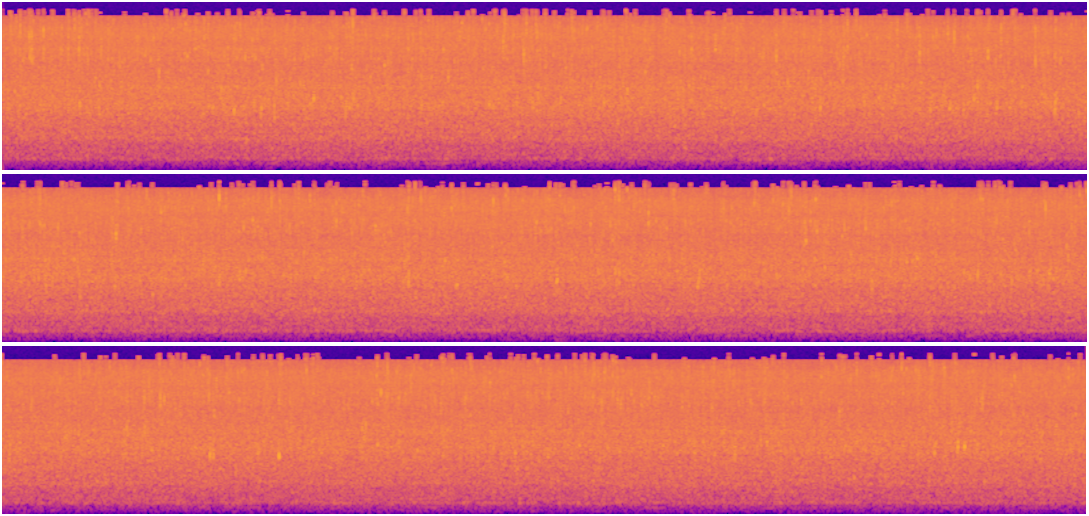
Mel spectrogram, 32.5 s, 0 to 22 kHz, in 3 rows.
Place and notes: Simpson Lake Spillway, Valley Park, Missouri, USA - Simpson Lake Spillway
Simpson Lake Spillway. Recording of Simpson Lake Spillway
Missouri, United States, 6 December 2020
